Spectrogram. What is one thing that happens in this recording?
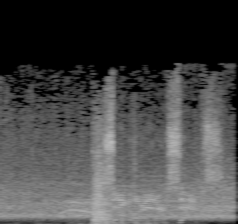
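A wrestler thuds down hard on a ring mat.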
